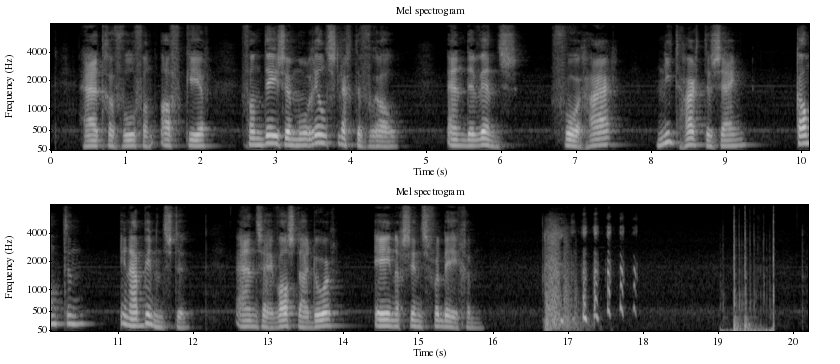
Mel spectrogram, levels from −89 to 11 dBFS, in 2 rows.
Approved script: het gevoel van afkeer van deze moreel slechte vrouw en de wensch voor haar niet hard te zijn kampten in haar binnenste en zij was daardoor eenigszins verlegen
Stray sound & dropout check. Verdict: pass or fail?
fail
